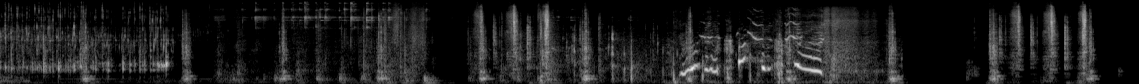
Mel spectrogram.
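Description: A dog whimpers with high, wavering whines between bursts of quick, wet panting and sniffing, with some splashing or lapping sounds and brief background voice.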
